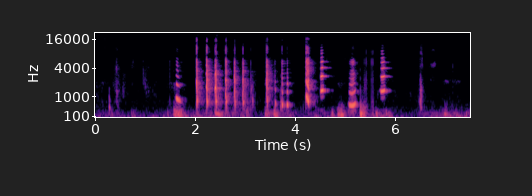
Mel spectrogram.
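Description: A parakeet chatters in quick squeaky chirps and bright warbled whistles, several notes a second, in two bursts separated by a short pause.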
